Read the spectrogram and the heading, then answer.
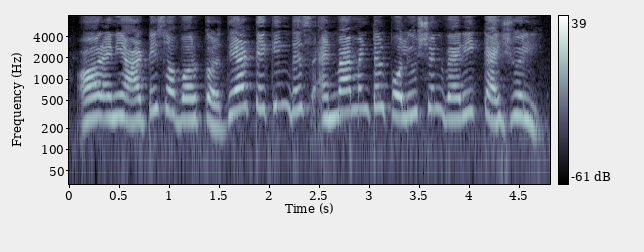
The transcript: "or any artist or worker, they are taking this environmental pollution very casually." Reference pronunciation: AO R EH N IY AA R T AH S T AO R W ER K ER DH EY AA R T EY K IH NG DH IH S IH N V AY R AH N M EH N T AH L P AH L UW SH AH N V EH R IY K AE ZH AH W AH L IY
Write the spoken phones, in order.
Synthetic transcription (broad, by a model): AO R EH N IY AA R T AH S T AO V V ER K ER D EY AA R T EY K IH NG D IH S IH N V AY AH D M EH N T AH L P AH L UW SH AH N V EH R IY K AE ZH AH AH L IY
